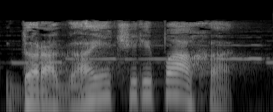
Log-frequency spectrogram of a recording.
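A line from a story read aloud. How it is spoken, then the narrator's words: Quiet but audible to all. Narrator (Russian): сказал он тихо, но так, чтобы слышали все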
